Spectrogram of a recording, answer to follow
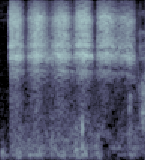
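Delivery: a whispered, voiceless horror-movie shh repeated; Jason Voorhees shushing. Retold or imitated. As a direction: hiss the shh like the slasher film's sound cue. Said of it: "Jason Voorhees".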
